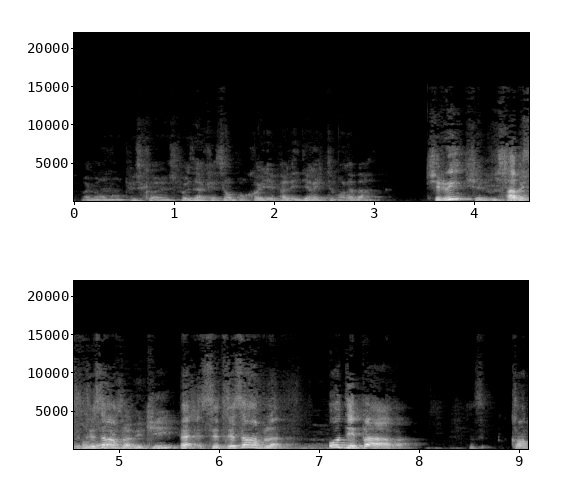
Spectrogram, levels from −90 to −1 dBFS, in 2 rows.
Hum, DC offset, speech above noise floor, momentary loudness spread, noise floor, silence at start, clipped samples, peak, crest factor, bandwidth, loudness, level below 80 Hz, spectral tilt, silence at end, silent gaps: none; under 0.1%; 37 dB; 18 LU; -61 dBFS; 0.1 s; under 0.1%; -4 dBFS; 20 dB; 15 kHz; -23 LUFS; -70 dBFS; -5.5 dB/octave; 0 s; none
